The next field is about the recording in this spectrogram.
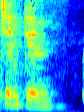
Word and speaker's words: Patinkin: yeah, because Mandy Pat Patikin, he didn't. – He Mandy didn't, Patinkin.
